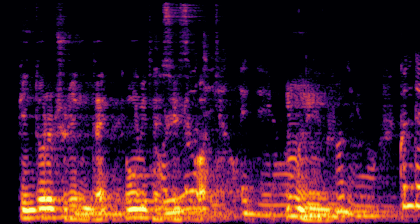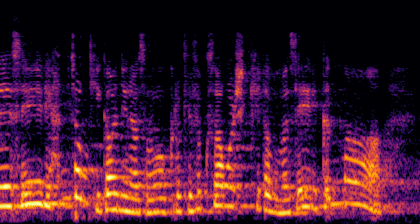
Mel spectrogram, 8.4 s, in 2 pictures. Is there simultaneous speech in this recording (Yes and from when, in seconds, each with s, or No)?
Yes, from 0.8 s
